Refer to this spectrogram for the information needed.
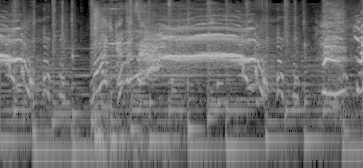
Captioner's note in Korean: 멘트 대신 괴성으로 가득 찬 오디오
